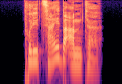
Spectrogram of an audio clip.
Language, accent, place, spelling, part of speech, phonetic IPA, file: German, Germany, Berlin, Polizeibeamte, noun, [poliˈt͡saɪ̯bəˌʔamtə], De-Polizeibeamte.ogg
- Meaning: inflection of Polizeibeamter: 1. strong nominative/accusative plural 2. weak nominative singular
